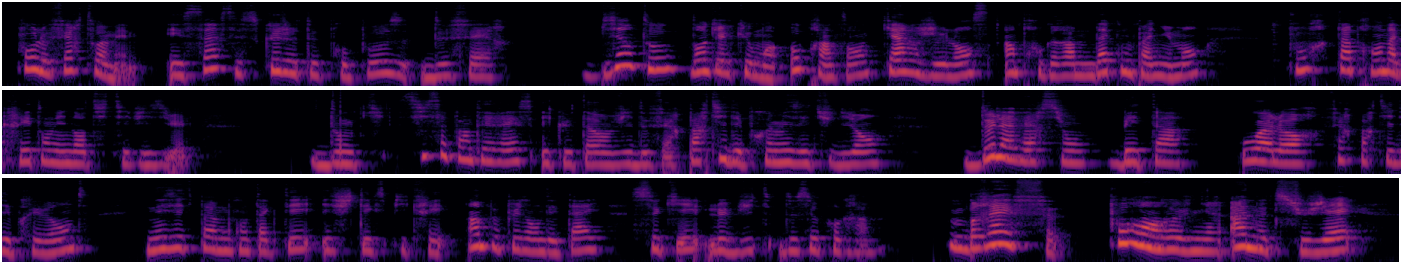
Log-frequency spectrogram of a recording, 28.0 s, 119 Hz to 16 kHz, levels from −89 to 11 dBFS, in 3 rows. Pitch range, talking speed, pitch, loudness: 220-270 Hz, 180 wpm, 240 Hz, -43 LUFS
